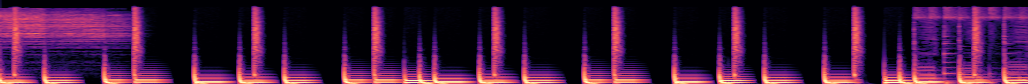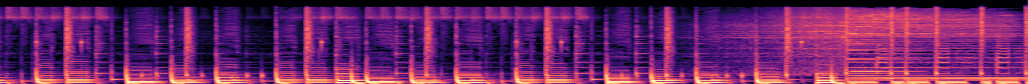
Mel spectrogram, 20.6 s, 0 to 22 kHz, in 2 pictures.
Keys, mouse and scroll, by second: 0.9-2.5 drag, 2.8 click, 3.7-5.1 drag, 5.8-8.4 drag, 10.5 click, 11.2 click, 11.6-18.8 drag.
